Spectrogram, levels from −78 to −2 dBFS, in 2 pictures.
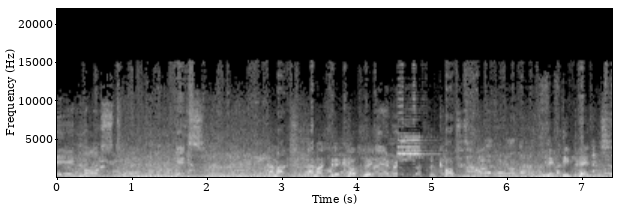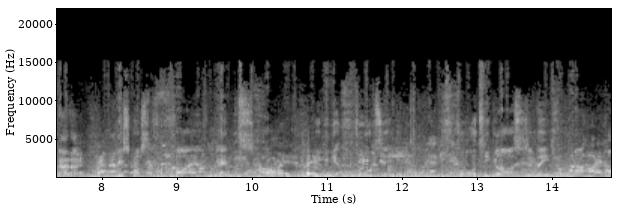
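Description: A calculation in the processing chain produced invalid numbers at full scale at 1.08 s, pinning the output to one extreme value for one short block of about 12 ms, which fits a 512-sample buffer. Because the block is so brief, it is heard as a single loud bang in the audio.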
